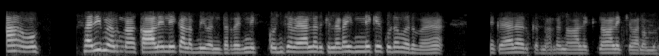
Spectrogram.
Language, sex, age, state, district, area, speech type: Tamil, female, 45-60, Tamil Nadu, Sivaganga, rural, conversation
